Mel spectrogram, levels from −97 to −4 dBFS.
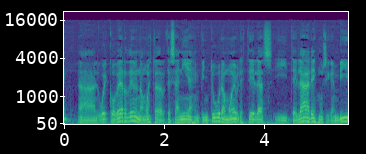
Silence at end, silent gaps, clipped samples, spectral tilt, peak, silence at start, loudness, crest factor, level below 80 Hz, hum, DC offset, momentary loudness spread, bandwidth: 0 s; none; under 0.1%; -5 dB/octave; -14 dBFS; 0 s; -31 LUFS; 16 dB; -48 dBFS; none; 0.3%; 6 LU; 16.5 kHz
